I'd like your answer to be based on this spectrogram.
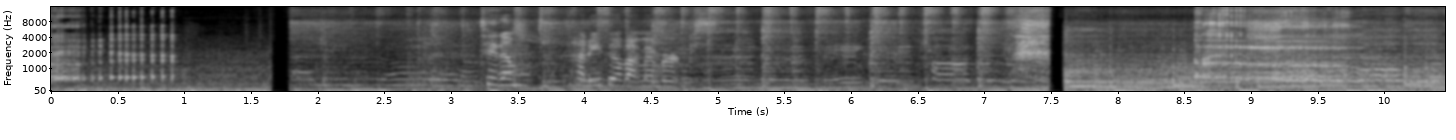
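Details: Loud, drawn-out belching sounds over continuous background music: burping.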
